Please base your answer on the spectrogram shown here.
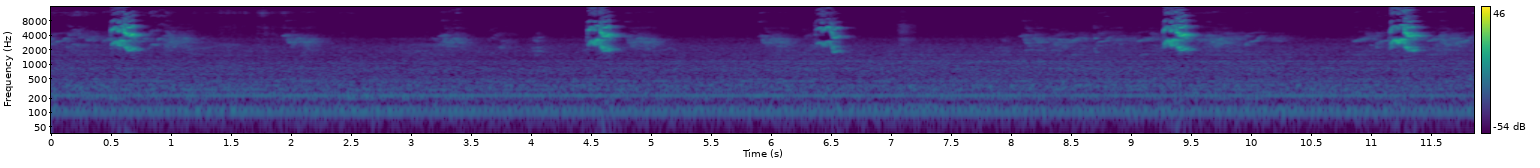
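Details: A pet Lineolated parakeet reacts to a playback of its own contact call with short, bright, squeaky chirps in irregular bursts every few seconds, some loud and some softer, over a faint steady hum.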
